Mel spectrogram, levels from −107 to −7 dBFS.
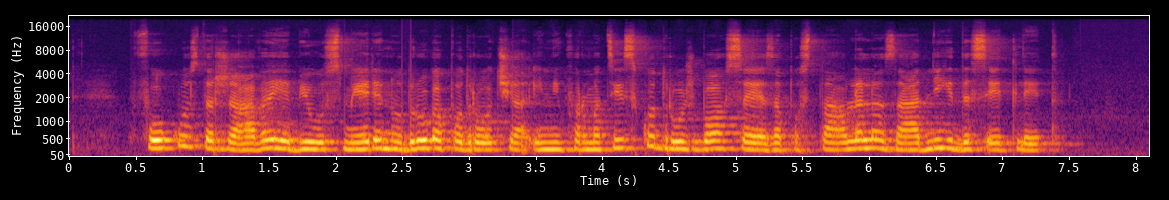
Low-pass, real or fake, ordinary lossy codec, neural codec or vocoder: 19.8 kHz; fake; none; vocoder, 44.1 kHz, 128 mel bands every 512 samples, BigVGAN v2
